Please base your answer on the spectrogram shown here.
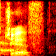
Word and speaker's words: GIF: but I think it's gif I think it's no I think it's the inventor said the actual pronunciation it's Jeff okay everybody calls a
